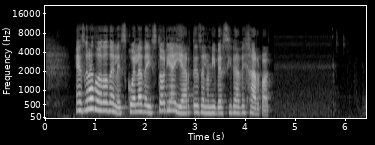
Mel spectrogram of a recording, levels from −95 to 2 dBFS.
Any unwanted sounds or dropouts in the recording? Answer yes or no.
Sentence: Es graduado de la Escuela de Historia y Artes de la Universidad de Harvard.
no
